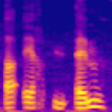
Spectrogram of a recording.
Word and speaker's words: arum: Alors ça s'écrit A-R-U-M, arum.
